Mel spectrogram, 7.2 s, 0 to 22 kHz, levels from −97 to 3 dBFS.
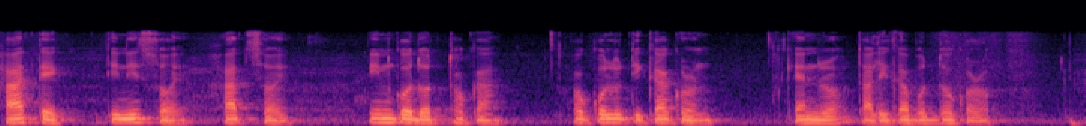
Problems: none marked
